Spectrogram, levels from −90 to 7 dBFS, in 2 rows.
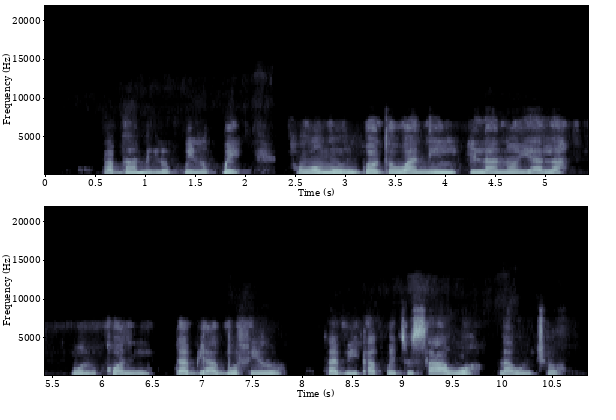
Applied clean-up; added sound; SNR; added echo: neural mask model Resemble Enhance denoiser.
